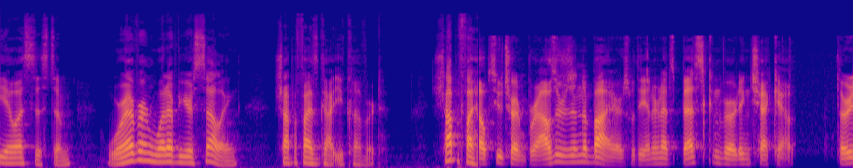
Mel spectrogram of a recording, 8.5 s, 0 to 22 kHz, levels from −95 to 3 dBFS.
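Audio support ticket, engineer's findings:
Speech dulls abruptly at 4.78 s through end; 20 ms dropout at the switch, nothing above 8.9 kHz after, new faint noise floor, level unchanged. Likely input switched to a poorer device. Gap plus noise change separates it from a filter or codec.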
